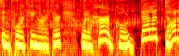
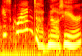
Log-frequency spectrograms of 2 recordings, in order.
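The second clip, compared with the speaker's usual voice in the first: plain reading voice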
